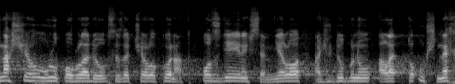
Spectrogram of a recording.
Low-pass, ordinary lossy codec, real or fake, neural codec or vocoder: 14.4 kHz; Opus, 16 kbps; real; none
